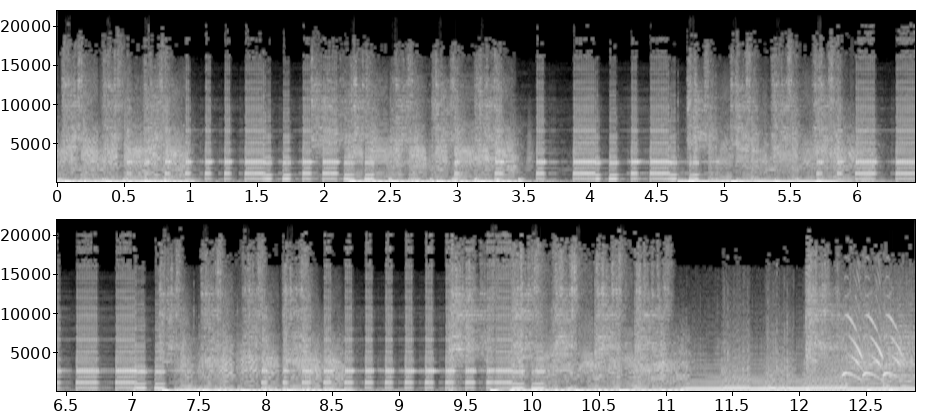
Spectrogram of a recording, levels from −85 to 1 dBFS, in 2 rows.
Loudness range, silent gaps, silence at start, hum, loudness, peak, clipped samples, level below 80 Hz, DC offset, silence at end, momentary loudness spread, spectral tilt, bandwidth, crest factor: 2 LU; none; 0 s; none; -12 LUFS; 0 dBFS; 0.2%; -16 dBFS; 0.3%; 0 s; 6 LU; -4.5 dB/octave; over 20 kHz; 10 dB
